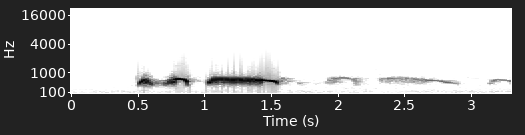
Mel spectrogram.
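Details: Decoy spotted dove urging wild doves to answer; one loud low phrase of two short hollow notes and a drawn-out coo, followed by a softer, fading run of coos.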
